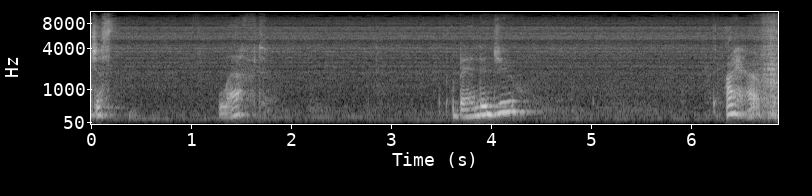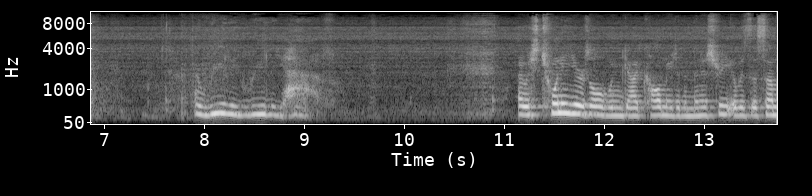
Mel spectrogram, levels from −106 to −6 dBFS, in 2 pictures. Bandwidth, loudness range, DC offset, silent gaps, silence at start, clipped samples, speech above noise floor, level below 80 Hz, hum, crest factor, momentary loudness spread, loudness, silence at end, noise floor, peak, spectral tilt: 11 kHz; 12 LU; under 0.1%; none; 0 s; under 0.1%; 24 dB; under -90 dBFS; none; 20 dB; 22 LU; -30 LUFS; 0 s; -53 dBFS; -12 dBFS; -4 dB/octave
